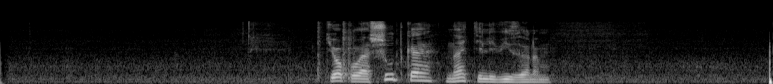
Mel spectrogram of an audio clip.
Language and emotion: Russian, positive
